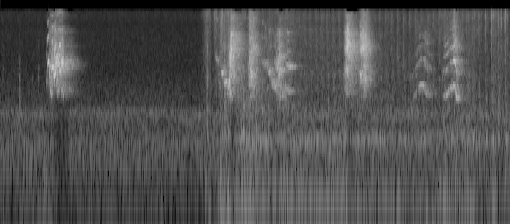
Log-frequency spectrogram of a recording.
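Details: Pet budgerigar, three years and five months old. It gives a single sharp chirp, then after a short pause a run of quick, scratchy chirps and chatter notes. There is a faint room hiss between the calls.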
